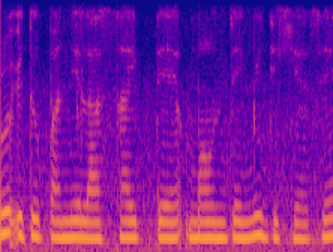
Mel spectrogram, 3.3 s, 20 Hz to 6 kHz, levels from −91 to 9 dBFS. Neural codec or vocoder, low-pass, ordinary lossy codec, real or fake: codec, 16 kHz, 16 kbps, FunCodec, trained on Chinese and English, 50 frames a second; 5.4 kHz; Opus, 32 kbps; fake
